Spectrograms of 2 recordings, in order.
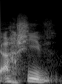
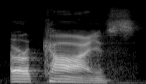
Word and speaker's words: archives: Je vous écoute, en français, c'est archive. Mais en anglais, c'est la même signification, ça va être archives. Archives. J'ai vraiment eu du mal à m'habituer à ce mot-là, parce que tellement on l'a prononcé en langue française, archive. Et quand on veut le prononcer en langue anglaise, c'est pas évident, c'est archives.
